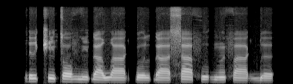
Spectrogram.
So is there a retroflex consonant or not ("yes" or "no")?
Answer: no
